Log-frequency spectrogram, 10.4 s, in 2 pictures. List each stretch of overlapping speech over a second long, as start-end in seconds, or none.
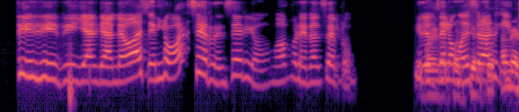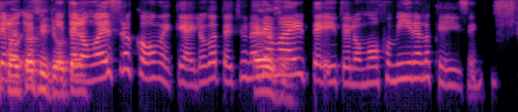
4.2-6.1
